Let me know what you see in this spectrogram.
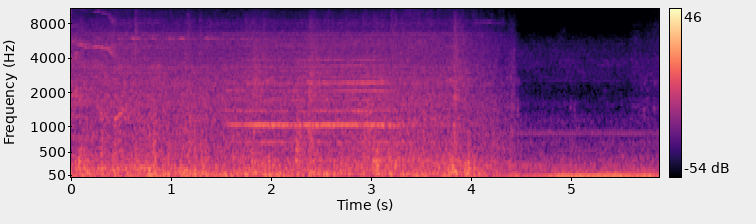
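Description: Passenger train running through a station, heard at an open coach doorway: wheels rumbling and clattering on the rails, with a steady high tone for about a second and a half in the middle. A little past four seconds the sound drops to a duller, steady low rumble.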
